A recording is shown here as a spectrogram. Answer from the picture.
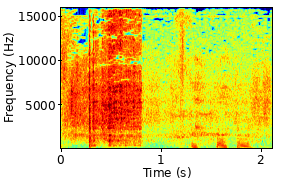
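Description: Scraping and rustling of the phone being handled close to its microphone for the first part, with a few sharp clicks, followed by a faint voice in the background.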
